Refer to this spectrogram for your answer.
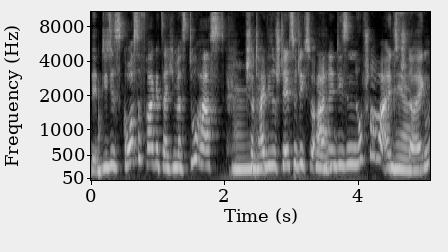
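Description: Over noticeable background noise, a high-pitched woman speaks at a fairly quick pace with lively intonation and hardly any pauses. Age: 40s. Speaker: podcast host. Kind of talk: casual chat. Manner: fast when anxious.

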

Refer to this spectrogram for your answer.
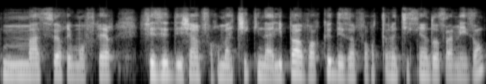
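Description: This woman talks at a moderate pace. Her intonation is flat and monotone. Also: quiet background. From Republic of the Congo. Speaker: transport coordinator. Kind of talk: group discussion.

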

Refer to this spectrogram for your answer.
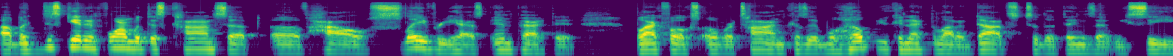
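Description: Over a silent background in a very clean recording, a man with an American accent speaks at a moderate pace with ordinary pitch variation. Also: medium pitch for a man. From US Midwest, Saint Paul, Minnesota. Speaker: mental health executive and psychotherapist. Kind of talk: interview on a podcast. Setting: on a university campus, large halls.

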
